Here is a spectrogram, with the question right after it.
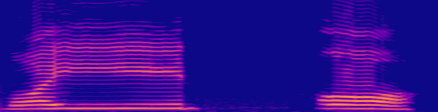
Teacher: غین، ہا آپ کے منہ کے حصے کی طرف سے ادا ہوں گے جہاں پہ آپ کی زبان کا اینڈ ہو رہا ہوتا ہے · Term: حرف حلقی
